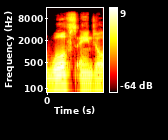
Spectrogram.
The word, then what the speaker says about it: Wolfsangel: And that's spelled W-O-L-F-S-A-N-G-E-L, Wolf's Angel, all one word. But back in the late 30s Germany, they pronounced it a different way. And it's Wolf's Angel.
